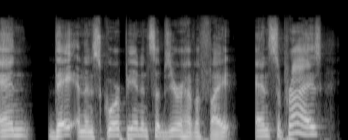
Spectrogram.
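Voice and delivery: ordinary delivery

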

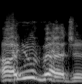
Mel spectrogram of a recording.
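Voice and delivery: hammed-up put-on German accent. Quoting a line a man says constantly, with a German accent. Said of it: "with the German accent too".

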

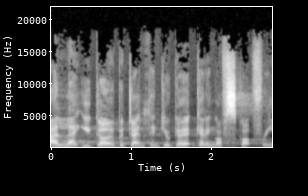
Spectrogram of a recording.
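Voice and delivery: plain

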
